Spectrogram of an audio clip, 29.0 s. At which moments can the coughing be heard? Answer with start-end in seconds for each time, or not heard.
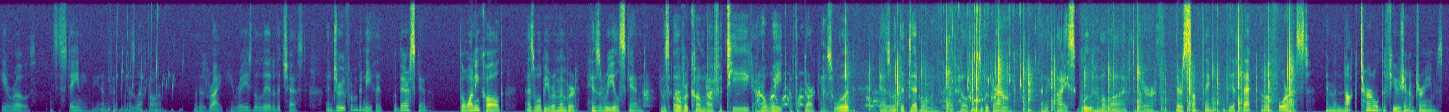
not heard.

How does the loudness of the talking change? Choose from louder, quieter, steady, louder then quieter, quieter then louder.
louder.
